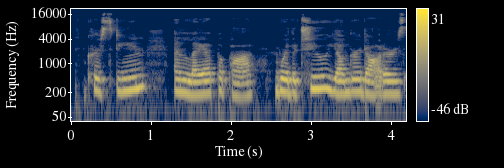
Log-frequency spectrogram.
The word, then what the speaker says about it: Papin: This is the case of the Papin sisters. Now, it is spelled P-A-P-I-N, but in French, it is pronounced Papin. I'm probably pronouncing it wrong, but I did look it up and it's like, it's Papa.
